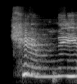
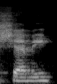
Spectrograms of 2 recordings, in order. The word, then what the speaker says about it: Chemmy: We have Chimney Alcott. I was like, Chimney. That's kind of how it's spelt. So he thought my name was Chimney, and then everyone took the mickey out of me. And I was like, you know what? My name is Chemmy.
